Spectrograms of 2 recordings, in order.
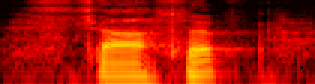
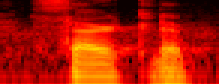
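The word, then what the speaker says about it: Tsartlip: So the name of this place here is Staaslip, and that's the First Nations way of pronouncing it, and the English way is Sartlip, because they couldn't pronounce our language in the olden days when they arrived here.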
